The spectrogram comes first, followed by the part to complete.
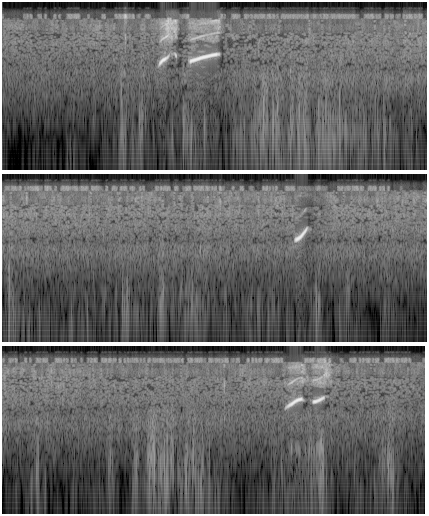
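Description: A person whistling to call a dog: short, loud, upward-sliding whistles, two in quick succession, then a single one, then two more near the end.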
